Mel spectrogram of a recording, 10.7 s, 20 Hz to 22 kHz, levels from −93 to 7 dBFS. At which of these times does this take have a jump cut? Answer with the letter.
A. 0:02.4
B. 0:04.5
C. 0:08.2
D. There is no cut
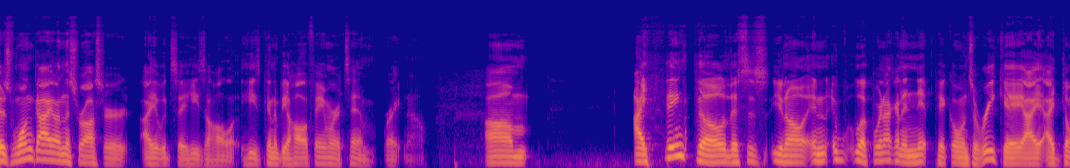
D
